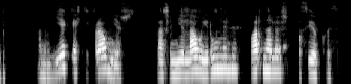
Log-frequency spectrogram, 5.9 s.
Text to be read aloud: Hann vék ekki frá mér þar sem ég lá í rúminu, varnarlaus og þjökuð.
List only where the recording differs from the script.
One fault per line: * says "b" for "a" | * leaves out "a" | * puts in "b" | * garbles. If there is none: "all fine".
all fine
